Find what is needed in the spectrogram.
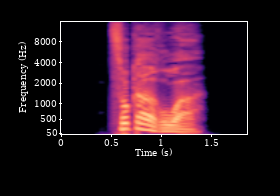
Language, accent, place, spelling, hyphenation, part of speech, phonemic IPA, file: German, Germany, Berlin, Zuckerrohr, Zu‧cker‧rohr, noun, /ˈt͡sʊkɐˌʁoːɐ̯/, De-Zuckerrohr.ogg
- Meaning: sugar cane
